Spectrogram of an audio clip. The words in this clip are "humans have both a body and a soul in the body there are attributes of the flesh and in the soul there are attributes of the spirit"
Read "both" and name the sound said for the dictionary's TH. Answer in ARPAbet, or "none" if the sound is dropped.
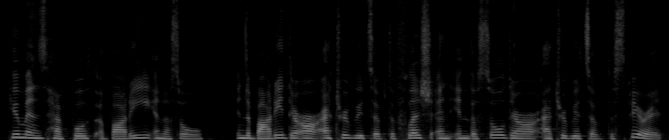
TH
